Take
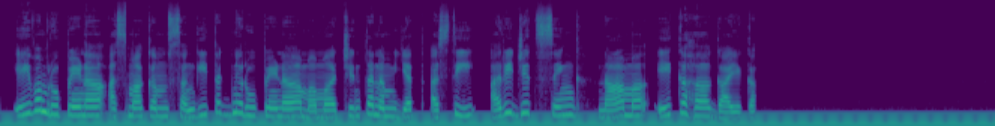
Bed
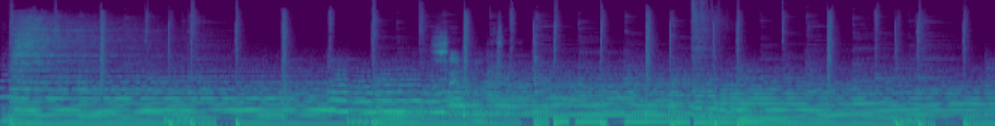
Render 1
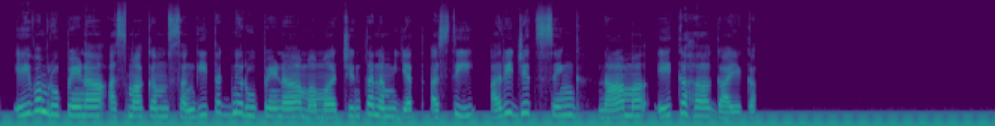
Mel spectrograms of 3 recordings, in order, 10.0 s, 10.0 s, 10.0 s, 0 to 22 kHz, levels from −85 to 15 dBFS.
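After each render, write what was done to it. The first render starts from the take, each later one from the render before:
no processing that can be heard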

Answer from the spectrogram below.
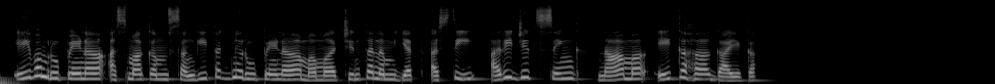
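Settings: hum removal 60 Hz, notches 5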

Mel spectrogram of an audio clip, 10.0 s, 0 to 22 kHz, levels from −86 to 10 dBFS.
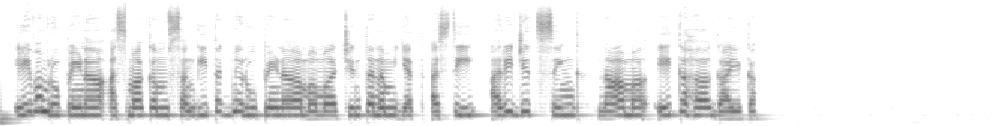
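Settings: frequency shifter +110 Hz
phases set to zero 117 Hz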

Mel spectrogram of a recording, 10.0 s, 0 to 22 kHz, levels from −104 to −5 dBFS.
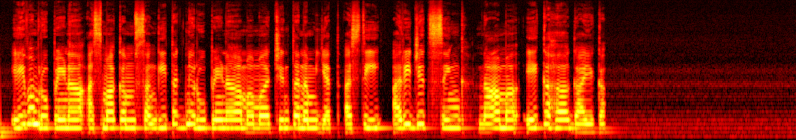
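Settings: level +12 dB

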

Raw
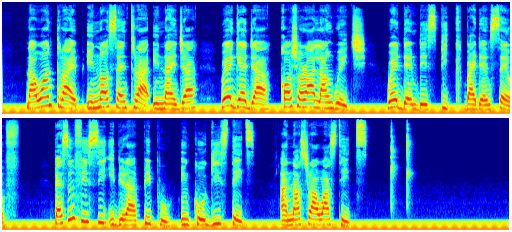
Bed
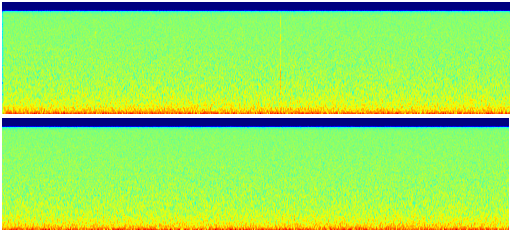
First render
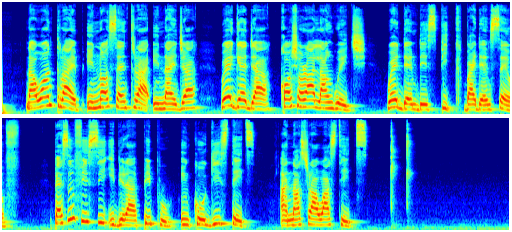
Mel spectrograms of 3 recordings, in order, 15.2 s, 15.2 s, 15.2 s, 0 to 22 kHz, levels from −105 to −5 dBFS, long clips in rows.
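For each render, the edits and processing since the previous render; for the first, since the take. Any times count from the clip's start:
mains-hum notches 60/120/180/240/300 Hz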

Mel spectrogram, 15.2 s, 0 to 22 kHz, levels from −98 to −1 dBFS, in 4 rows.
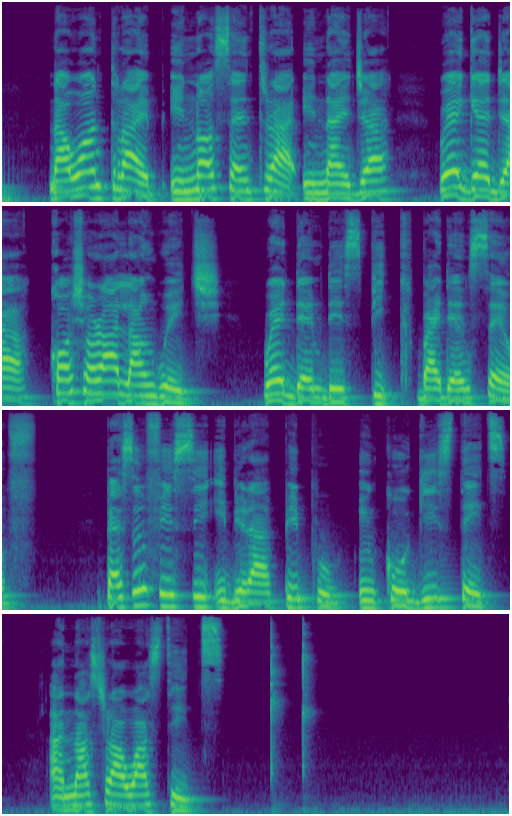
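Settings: sub-octave generator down 2 octaves, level −4 dB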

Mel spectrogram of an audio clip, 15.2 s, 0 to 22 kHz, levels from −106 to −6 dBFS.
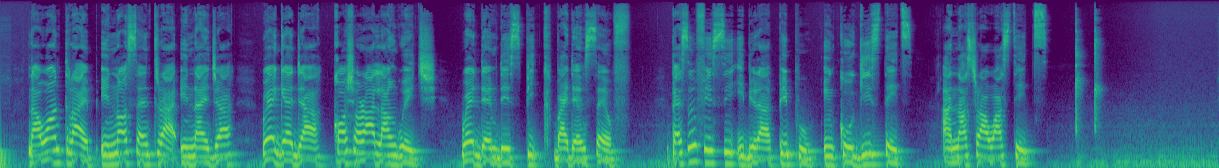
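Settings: brickwall limiter −17 dBFS, peak gain reduction 7 dB
multiband upward and downward compressor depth 70%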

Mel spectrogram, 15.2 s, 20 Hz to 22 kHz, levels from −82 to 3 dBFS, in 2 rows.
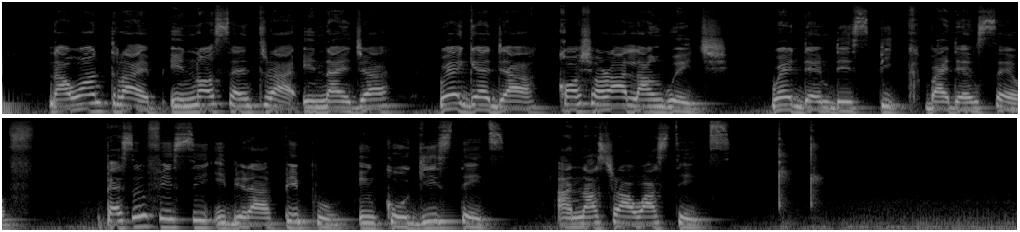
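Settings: level −9.5 dB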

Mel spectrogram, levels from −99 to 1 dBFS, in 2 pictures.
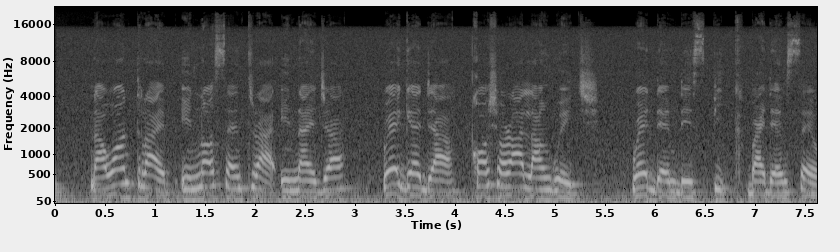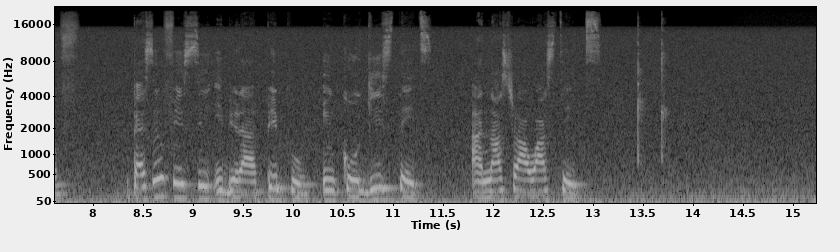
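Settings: mix in bed −23 dB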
